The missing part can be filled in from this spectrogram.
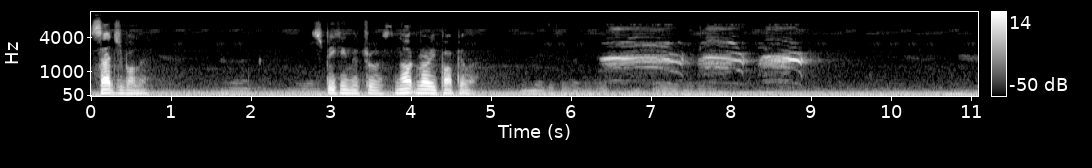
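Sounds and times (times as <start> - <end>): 
speech: 0.0 - 0.8, 2.8 - 4.9
steady low rumble: 0.0 - 11.0
crow cawing: 6.2 - 9.2.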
